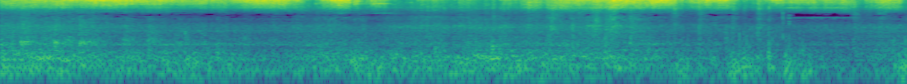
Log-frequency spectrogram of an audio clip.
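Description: Wind rushes loudly past an open train window.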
